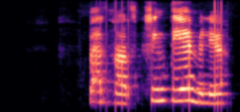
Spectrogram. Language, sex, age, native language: Icelandic, female, 11, Icelandic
